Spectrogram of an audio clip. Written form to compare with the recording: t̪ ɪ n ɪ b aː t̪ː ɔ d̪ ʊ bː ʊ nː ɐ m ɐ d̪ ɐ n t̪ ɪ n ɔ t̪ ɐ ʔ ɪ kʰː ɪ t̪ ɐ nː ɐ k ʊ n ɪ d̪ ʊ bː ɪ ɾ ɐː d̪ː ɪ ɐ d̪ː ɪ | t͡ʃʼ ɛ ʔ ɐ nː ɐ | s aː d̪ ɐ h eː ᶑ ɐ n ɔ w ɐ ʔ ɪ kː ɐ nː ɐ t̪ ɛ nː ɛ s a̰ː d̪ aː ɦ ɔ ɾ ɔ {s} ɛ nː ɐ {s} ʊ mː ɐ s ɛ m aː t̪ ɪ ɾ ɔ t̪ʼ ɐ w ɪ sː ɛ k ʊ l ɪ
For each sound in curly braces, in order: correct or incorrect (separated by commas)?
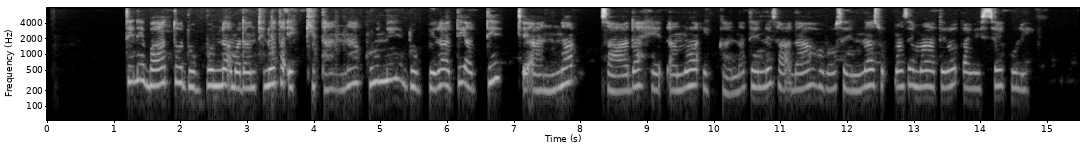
correct, correct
